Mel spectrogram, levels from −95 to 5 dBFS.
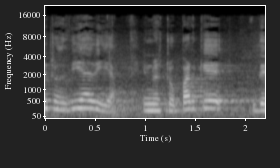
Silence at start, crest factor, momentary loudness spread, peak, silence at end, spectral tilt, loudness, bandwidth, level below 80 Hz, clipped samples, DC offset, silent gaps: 0 s; 16 dB; 6 LU; -10 dBFS; 0 s; -4.5 dB/octave; -27 LUFS; 16 kHz; -56 dBFS; under 0.1%; under 0.1%; none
